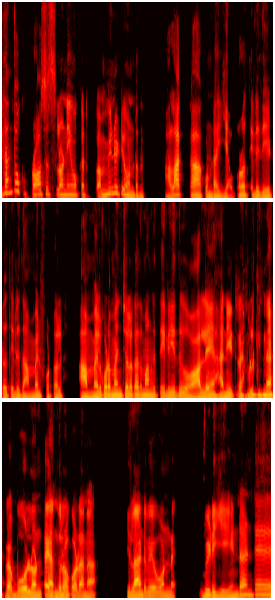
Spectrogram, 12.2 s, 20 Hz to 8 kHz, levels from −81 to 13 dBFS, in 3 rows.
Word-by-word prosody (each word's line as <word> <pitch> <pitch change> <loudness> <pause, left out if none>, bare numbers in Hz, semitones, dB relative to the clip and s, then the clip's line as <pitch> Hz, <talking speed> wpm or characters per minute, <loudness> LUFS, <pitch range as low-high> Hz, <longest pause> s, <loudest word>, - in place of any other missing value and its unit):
ఇదంతా 270 +5 -3
ఒక 235 - -20
ప్రాసెస్‌ 215 +2 -2
లోనే 195 0 0
ఒక 190 - -9 0.2
కమ్యూనిటీ 230 - -2
ఉంటది. 145 -5 -5 0.4
అలా 180 +8 +3 0.2
కాకుండా 155 -3 0 0.2
ఎవరో 175 +8 -2
తెలియదు? 155 -2 -3
ఏటో 140 +3 -3
తెలీదు? 140 -2 -3
ఆ - - -1
అమ్మాయిల 145 +3 -2
ఫోటోలు, 140 +1 -4 0.3
ఆ - - +5
అమ్మాయిలు 135 +5 +1
కూడా 170 0 +4
మంచోళ్ళొ 165 +1 +2
కాదో 170 0 +1
మనకు 165 -1 -1
తెలీదు. 160 +1 -1 0.2
వాళ్ళే 135 +7 +4
హనీ 140 +3 +3
ట్రాప్‌లు‌, 165 +1 -1
కిడ్నాప్ 175 -1 +3 0.2
బోలేడుంటాయి 155 +3 +5
అందులో 155 +2 +2
కూడాన. 155 -4 +1 0.6
ఇలాంటివేవో 160 +1 +3
ఉన్నాయి. 155 -1 -6 0.4
వీడు 175 -4 +3 0.2
ఏండంటే 190 +10 -1
160 Hz, 170 wpm, -25 LUFS, 150-180 Hz, 0.6 s, ఆ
